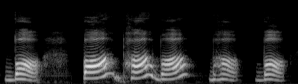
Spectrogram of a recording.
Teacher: দুই ঠোঁট একসাথে বন্ধ থেকে তারপর উচ্চারণের সময় দুই ঠোঁট একসাথে খুলে যায় এবং বাতাসটা সজরে বের হয় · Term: বর্গীয় ব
